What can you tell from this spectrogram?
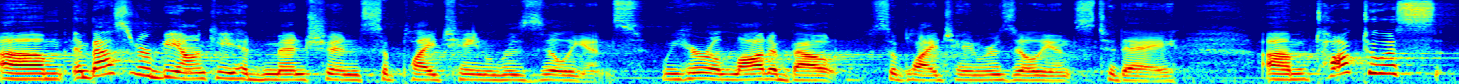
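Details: Adult woman speaking; normal voice.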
